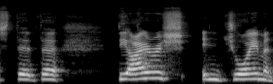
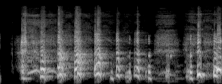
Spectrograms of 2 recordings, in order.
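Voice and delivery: high, helpless giggling; real peal of laughter; long laugh; 11 semitones higher than usual. Real, not acted. Friends mock the earnest response, high laughter.

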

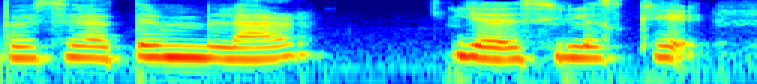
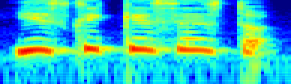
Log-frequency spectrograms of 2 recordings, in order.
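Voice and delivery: high, frightened pleading questions; reliving the panic of being dragged off; panicked cry; 8 semitones higher than usual. Retold or imitated. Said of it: "yo gritando y diciendo". (mujer arrastrada a la clínica, suplicando con pánico agudo)

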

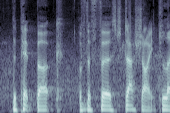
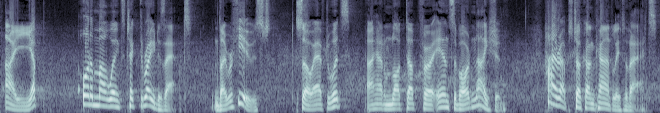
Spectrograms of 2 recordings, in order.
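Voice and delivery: higher-pitched folksy Western character; drawling cowpony; 4 semitones higher than usual. Acted. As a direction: tell your story as a plain-spoken cowpony.

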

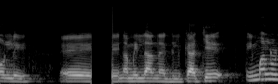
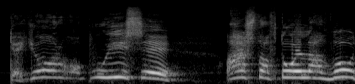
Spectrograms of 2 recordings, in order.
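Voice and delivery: mock coach shout, pitched higher; retold coach yelling; 10 semitones higher, slower than usual. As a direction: call Giorgos over like an impatient coach, half-imitated. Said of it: "αρχίζει ο coach και φωνάζει".

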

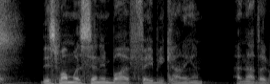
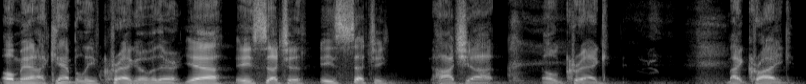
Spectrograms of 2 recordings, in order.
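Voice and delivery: louder, lightly put-on American; American accent; 4 dB louder than usual. Friend gushing about hot shot Craig in a light American accent. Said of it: "the way Americans pronounce the name Craig".

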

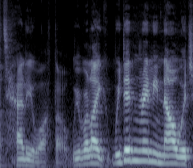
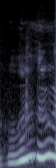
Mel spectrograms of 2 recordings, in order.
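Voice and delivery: much higher mock spooky woo; clown whoop; 13 semitones higher, 3 dB louder than usual. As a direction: woo like a clown doing all this. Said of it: "they're like".

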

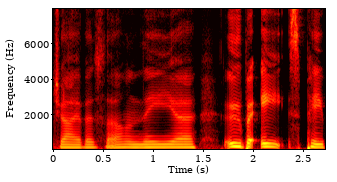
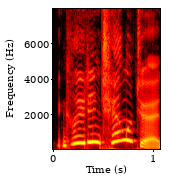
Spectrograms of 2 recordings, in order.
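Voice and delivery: shocked disbelief; 12 semitones higher, 4 dB louder than usual. Real, not acted. Shocked repeat of fact.

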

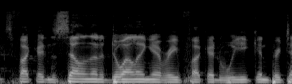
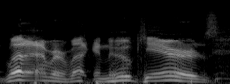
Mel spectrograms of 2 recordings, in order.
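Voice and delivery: put-on higher then slow and trailing, a drunk who cares about nothing; mock careless; 6 semitones higher, 5 dB quieter, slower than usual. Comic at a gig recalling his drunk bravado, lightly mock careless. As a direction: shrug it off slowly, half-drunk.

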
